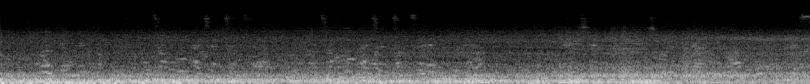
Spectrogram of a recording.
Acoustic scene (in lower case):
subway train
